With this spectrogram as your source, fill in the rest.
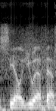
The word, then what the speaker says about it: Clough: James Clough found that out at CLUFF is the way you say Clough. Clough. Yeah, Clough. Oh, Clough. Okay. Yeah. Like it. CLOFF, right? James Clough. Yeah. Like Fifth. Clough, only Clough.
